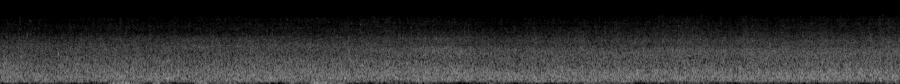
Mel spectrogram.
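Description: Steady rush of a fast-flowing river current.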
